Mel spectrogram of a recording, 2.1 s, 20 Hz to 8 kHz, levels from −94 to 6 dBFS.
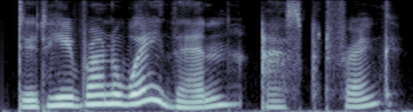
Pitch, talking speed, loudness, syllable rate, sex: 210 Hz, 205 wpm, -18 LUFS, 5.0 syllables/s, female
